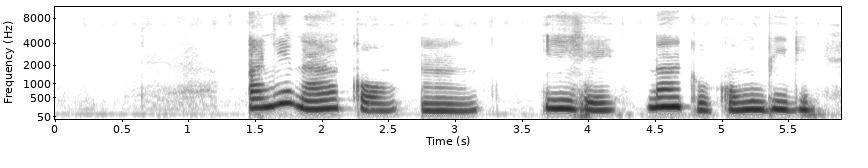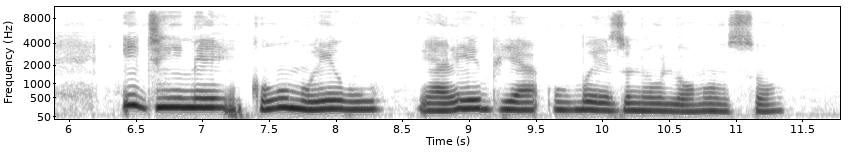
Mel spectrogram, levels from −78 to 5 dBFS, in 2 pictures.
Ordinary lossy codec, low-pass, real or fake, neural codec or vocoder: none; 9.9 kHz; fake; codec, 16 kHz in and 24 kHz out, 1.1 kbps, FireRedTTS-2 codec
